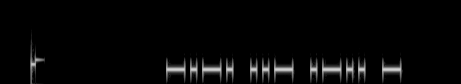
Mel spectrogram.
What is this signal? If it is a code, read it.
Morse code, heard as a keyed tone, about 21 wpm, 700 Hz. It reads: CULT
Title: Build A Word - 4 Letters At A Time - 8-Letter Words - 20wpm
